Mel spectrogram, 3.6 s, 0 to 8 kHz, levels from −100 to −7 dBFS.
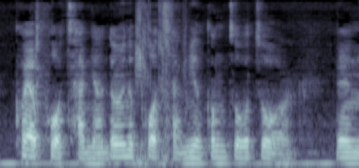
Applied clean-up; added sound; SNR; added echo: none; Tearing; 18 dB; reverberation time 0.2 s.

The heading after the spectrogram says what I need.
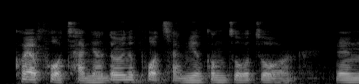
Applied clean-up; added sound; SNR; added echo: neural separator model SepFormer DNS4.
